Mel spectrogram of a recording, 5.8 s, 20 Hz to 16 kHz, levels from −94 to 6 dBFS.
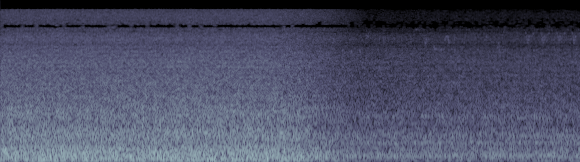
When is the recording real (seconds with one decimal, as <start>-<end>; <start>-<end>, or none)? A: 2.8-4.3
